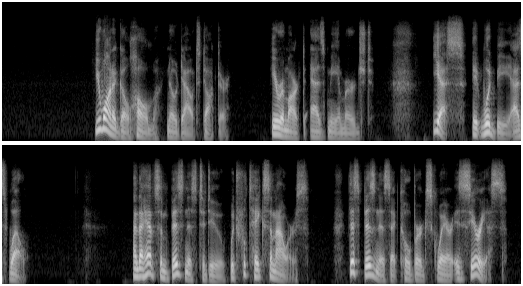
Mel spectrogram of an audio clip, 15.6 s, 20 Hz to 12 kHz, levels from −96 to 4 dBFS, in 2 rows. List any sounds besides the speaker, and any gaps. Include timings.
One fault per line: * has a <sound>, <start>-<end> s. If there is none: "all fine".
all fine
